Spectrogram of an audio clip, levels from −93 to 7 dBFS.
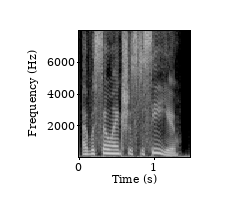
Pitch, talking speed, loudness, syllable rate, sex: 210 Hz, 285 wpm, -16 LUFS, 6.3 syllables/s, female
